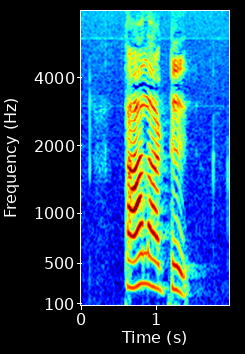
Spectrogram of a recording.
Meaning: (verb) to lull; to rock a child in a cradle with lullabies; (noun) 1. lulling a child to sleep with songs 2. lullaby (usually ends with தாலேலோ (tālēlō) in Tamil)
- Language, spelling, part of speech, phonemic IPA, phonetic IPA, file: Tamil, தாலாட்டு, verb / noun, /t̪ɑːlɑːʈːɯ/, [t̪äːläːʈːɯ], Ta-தாலாட்டு.ogg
